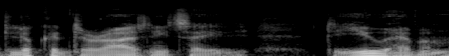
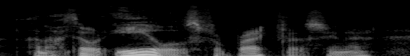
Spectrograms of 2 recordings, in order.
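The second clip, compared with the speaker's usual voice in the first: ordinary talk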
